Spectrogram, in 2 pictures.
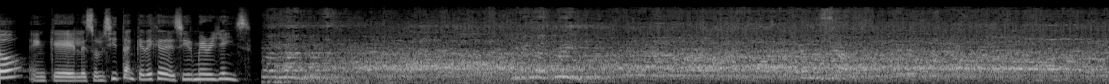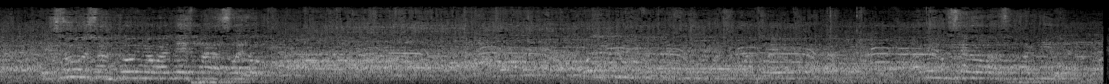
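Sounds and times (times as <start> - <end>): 
speech: 0.3 - 3.3
crowd booing at political rally: 2.6 - 22.1.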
